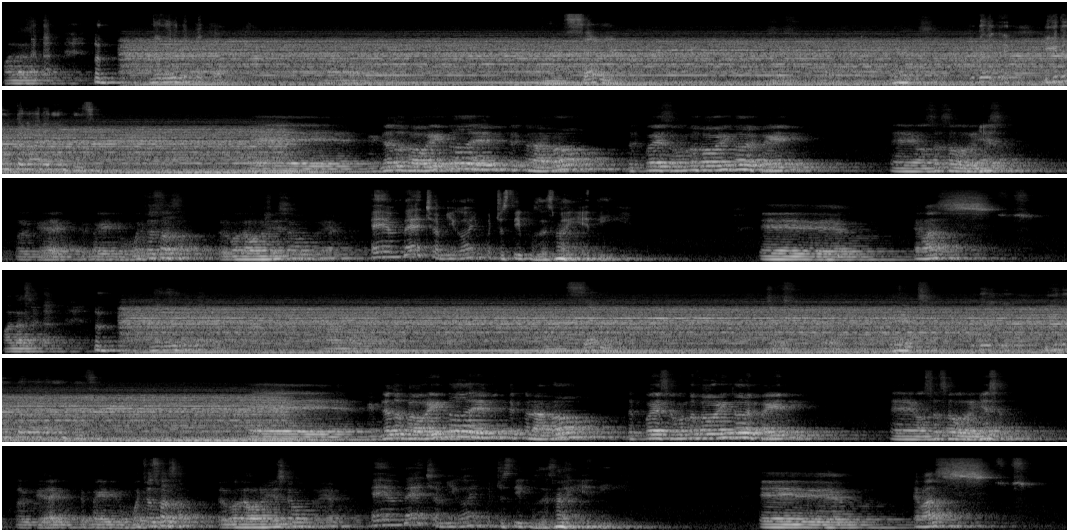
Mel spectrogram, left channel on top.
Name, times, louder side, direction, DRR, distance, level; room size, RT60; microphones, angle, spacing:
voice 1, 0.3-1.1 1.5-2.3 5.3-6.2 8.6-8.7 9.6-11.6 20.3-20.6 24.1-24.2 25.0-27.6, left 2 dB, 35° left, 8 dB, 0.4 m, -32 dB
sound 1, 1.2-13.5, equal, 15° right, 2.4 m, -27 dB
voice 2, 3.1-3.7 7.6-9.3 13.0-16.5 16.9-18.6 19.5-20.6 21.4-21.9 22.2-23.1 23.5-24.6 26.8-27.0 28.9-30.1 30.4-31.1 31.4-31.5, right 1 dB, 55° right, -4 dB, 2.0 m, -26 dB
10.5 x 5.7 x 2.7 m, 1.3 s
head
